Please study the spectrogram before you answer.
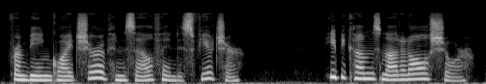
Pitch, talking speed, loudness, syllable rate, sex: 220 Hz, 185 wpm, -16 LUFS, 5.2 syllables/s, female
